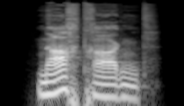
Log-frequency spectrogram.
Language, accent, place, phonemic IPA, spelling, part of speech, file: German, Germany, Berlin, /ˈnaːχˌtʁaːɡənt/, nachtragend, verb / adjective, De-nachtragend.ogg
- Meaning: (verb) present participle of nachtragen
